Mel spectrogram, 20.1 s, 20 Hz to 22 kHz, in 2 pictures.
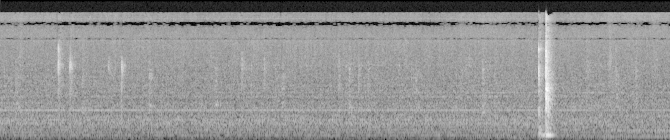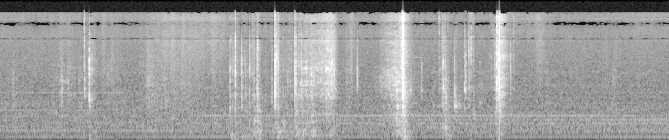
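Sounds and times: sharp plastic clicks: 0:13.5 - 0:17.8
drive caddy scraping slide: 0:14.2 - 0:17.2.

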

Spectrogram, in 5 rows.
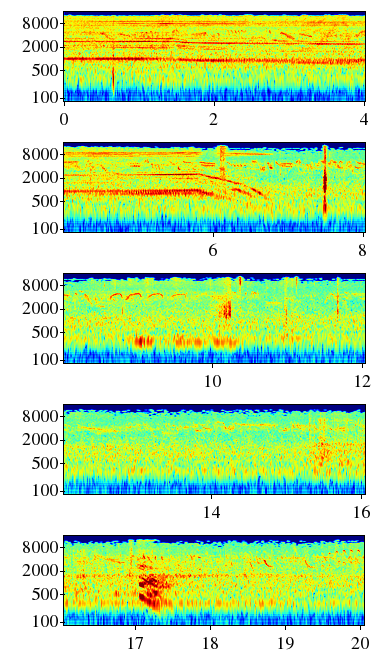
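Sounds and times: electric motor whine spooling down: 0:00.0 - 0:07.1
birds chirping: 0:00.0 - 0:20.0
outdoor background hiss: 0:00.0 - 0:20.0.

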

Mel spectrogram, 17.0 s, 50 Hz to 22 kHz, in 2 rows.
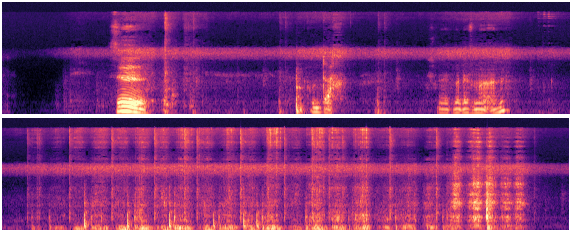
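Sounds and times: bread knife sawing through crust: 0:08.9 - 0:16.5.

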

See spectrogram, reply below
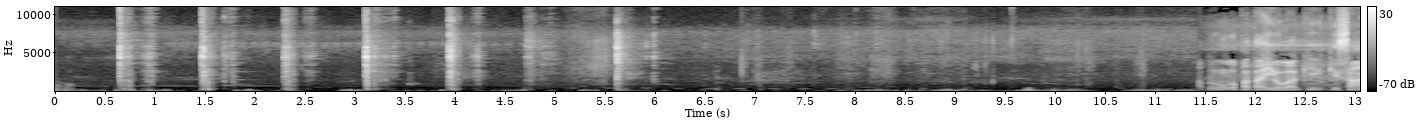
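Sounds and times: hand hoe chopping soil: 0:00.7 - 0:04.9, 0:05.5 - 0:06.0.

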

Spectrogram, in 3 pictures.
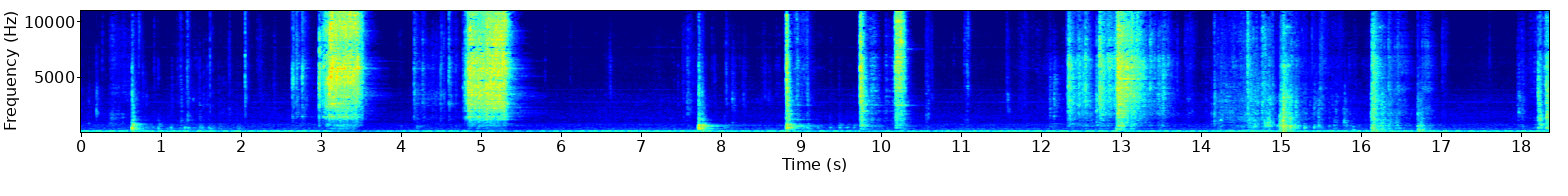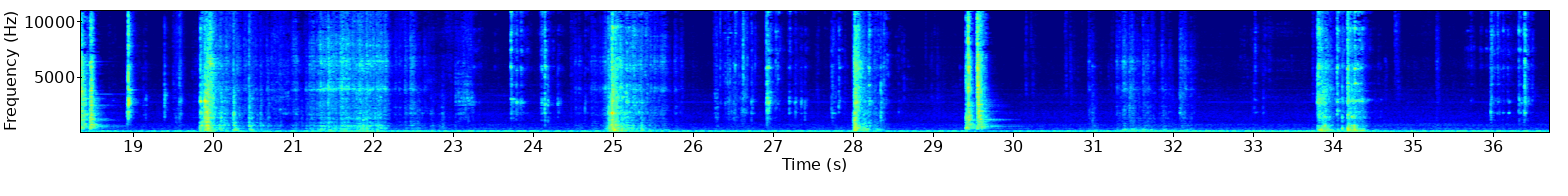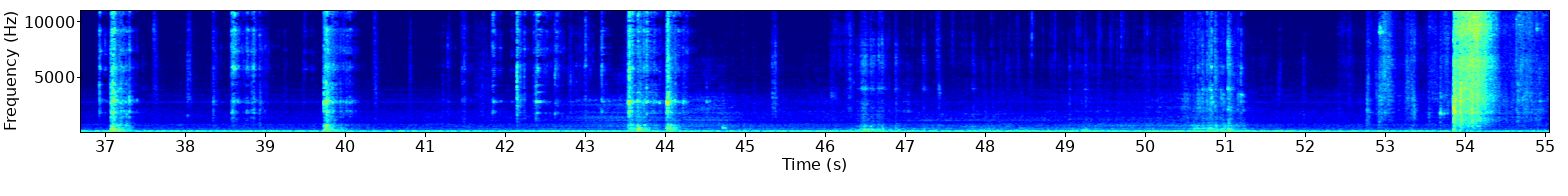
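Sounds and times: steady low hum: 0:00.0 - 0:55.0
metal shopping carts clanking: 0:52.8 - 0:55.0.

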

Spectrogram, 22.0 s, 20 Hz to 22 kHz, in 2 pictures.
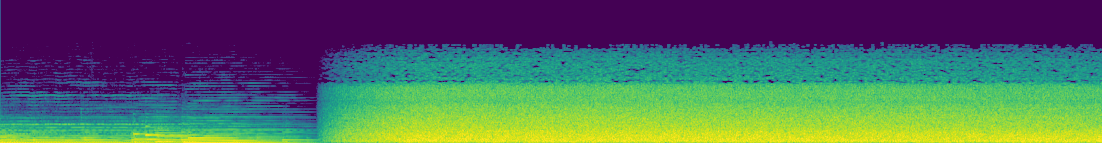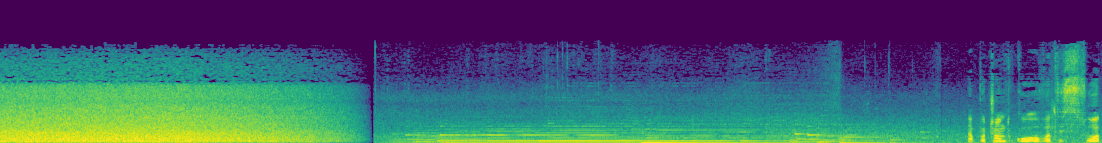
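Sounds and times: waterfall rushing: 0:03.2 - 0:15.0, 0:16.5 - 0:22.0.

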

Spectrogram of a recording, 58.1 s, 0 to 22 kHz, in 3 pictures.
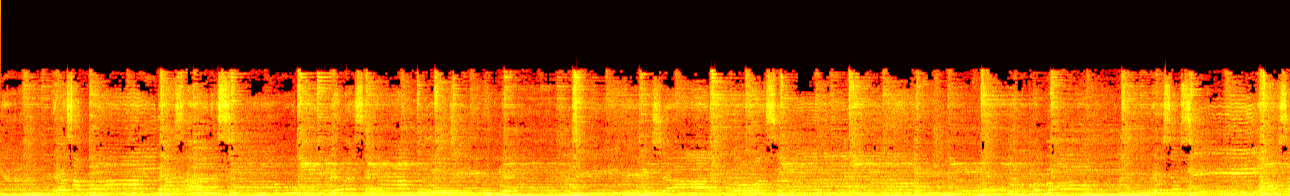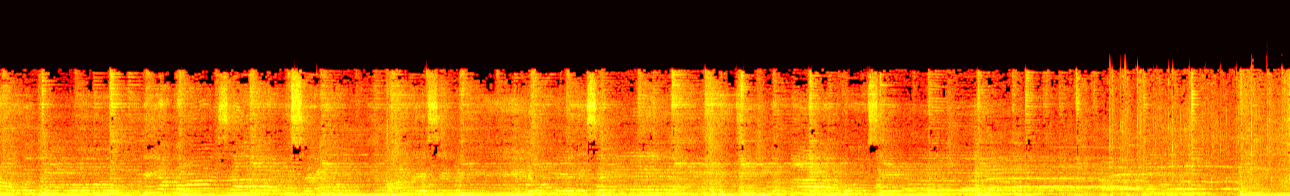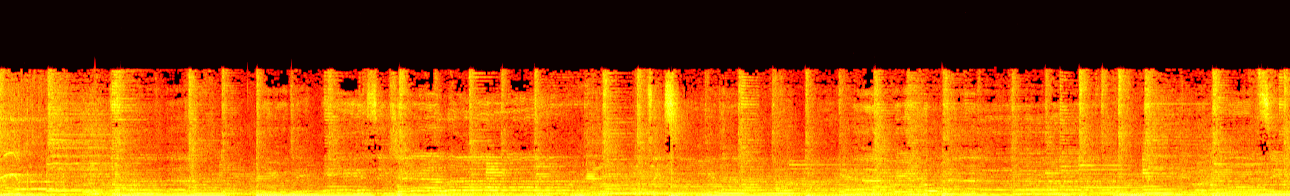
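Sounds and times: live band playing: 0:00.0 - 0:58.0
woman singing: 0:00.0 - 0:58.0.

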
